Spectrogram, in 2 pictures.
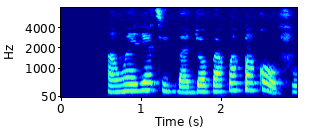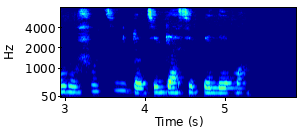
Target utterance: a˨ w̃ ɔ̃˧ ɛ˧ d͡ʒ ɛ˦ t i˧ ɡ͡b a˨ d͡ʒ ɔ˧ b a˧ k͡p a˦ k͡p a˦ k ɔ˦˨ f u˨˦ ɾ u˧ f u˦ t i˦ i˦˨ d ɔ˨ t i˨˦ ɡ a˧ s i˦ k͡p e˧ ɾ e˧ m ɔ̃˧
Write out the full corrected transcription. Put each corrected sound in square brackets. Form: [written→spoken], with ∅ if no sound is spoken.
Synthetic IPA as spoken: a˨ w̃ ɔ̃˧ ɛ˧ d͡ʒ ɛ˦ t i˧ ɡ͡b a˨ d͡ʒ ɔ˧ b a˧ k͡p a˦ k͡p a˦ k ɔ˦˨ f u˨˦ ɾ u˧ f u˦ t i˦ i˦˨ d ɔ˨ t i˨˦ ɡ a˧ s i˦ k͡p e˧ [ɾ→l] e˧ m ɔ̃˧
